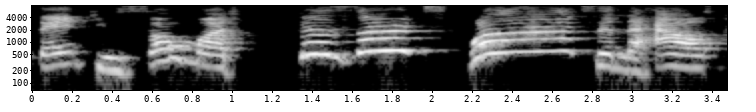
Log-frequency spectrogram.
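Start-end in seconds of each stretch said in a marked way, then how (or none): 1.3-3.4 high, drawn-out cheer; sing-out announcement, pitched way up; hype shout-out. Real, not acted. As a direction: whoop it slowly for the fans. Hypes up fan group in chat.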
